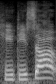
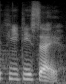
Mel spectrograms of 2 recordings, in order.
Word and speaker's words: Ki Tisa: My Torah portion is Ki Tisa, pronounced Ki Tisa or Ki Tisei.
